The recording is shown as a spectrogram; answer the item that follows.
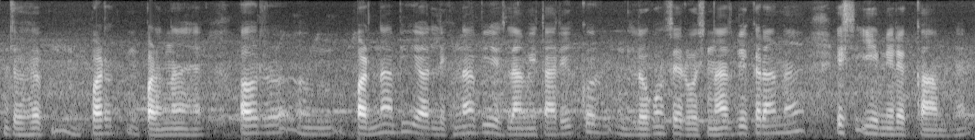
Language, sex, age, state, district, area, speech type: Urdu, male, 18-30, Delhi, South Delhi, urban, spontaneous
